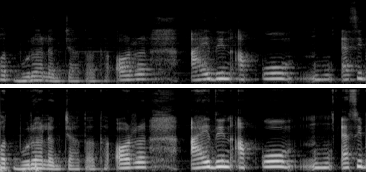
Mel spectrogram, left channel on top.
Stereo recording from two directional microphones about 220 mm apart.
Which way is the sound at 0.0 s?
40° right (ahead or behind).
